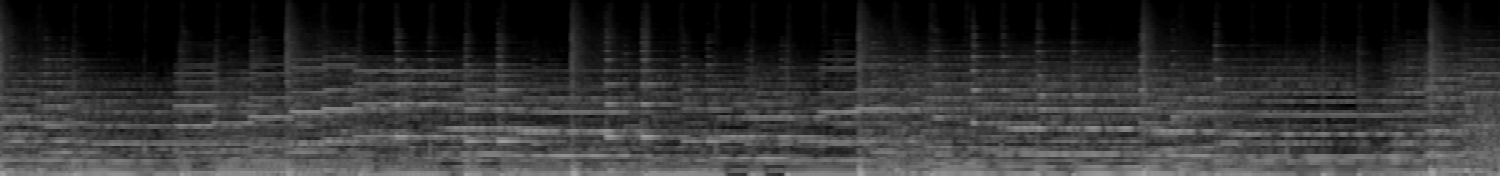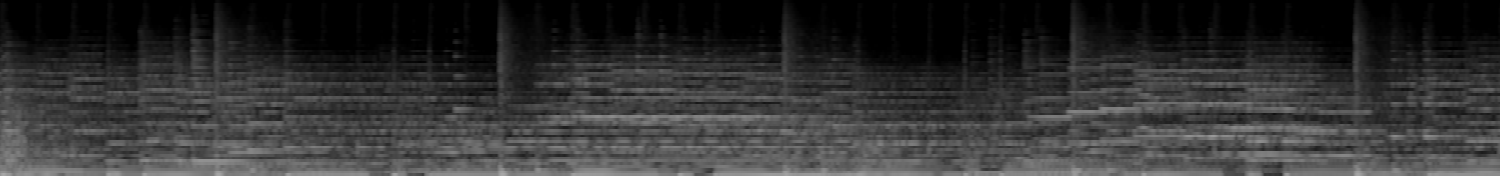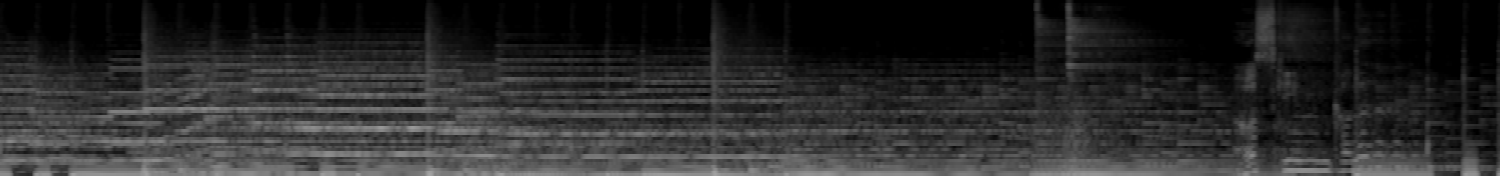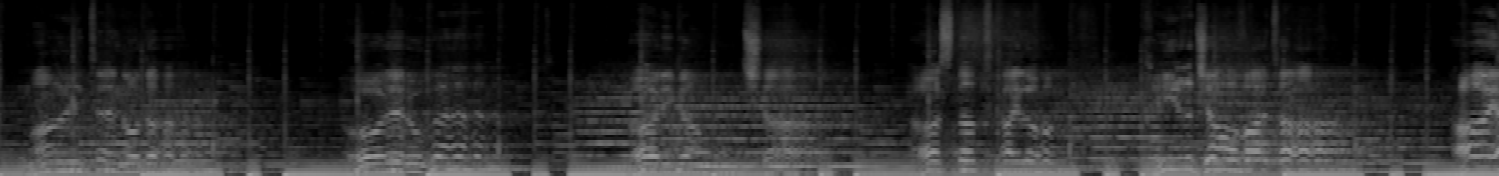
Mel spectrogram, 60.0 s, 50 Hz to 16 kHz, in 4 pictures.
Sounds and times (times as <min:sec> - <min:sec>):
Background music: 0:00.0 - 0:59.9
Soundtrack music: 0:00.0 - 0:59.9.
